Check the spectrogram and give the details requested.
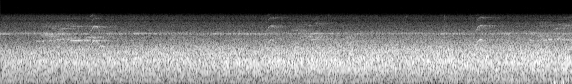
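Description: Outdoor ambience: a steady background hiss with a thin, steady high tone, and a few short, high bird chirps scattered through, two close together about a second in.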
